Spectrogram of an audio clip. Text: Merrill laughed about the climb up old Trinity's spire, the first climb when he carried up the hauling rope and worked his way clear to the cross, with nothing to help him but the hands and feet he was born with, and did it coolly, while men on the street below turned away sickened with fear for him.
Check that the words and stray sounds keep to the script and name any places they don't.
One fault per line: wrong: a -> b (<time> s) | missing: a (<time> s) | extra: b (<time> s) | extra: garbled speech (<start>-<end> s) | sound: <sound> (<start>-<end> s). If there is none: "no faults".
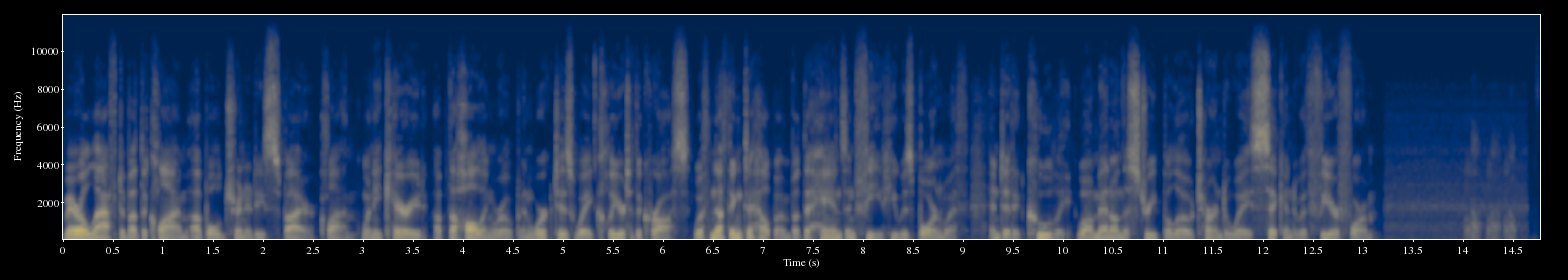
missing: the first (2.5 s)
sound: laugh (14.0-14.6 s)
